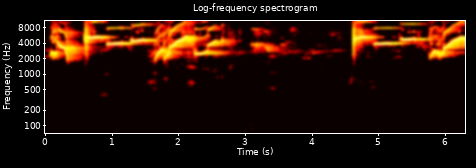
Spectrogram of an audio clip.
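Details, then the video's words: White-rumped shama song to provoke rival shamas: sharp note followed by level whistles and upward sweeps, a quiet gap, then a repeat of the same whistled pattern. "Suara Kacer Gacor Ngeplong Ampuh Memancing Emosi Kacer Lain"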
